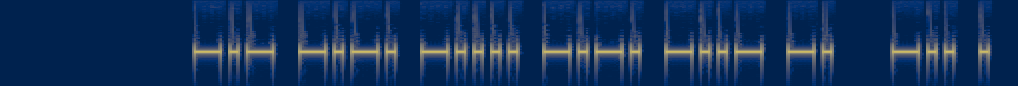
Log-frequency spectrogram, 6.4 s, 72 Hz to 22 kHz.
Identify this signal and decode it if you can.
Morse code, heard as a keyed tone, about 22 wpm, 700 Hz. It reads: KC6CXN DE
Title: USA Callsign DE Callsign - 6 Characters - 22wpm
